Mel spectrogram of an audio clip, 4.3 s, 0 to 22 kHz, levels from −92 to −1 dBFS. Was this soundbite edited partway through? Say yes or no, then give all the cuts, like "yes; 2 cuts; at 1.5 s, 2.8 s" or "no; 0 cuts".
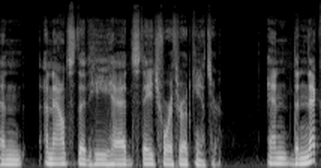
no; 0 cuts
